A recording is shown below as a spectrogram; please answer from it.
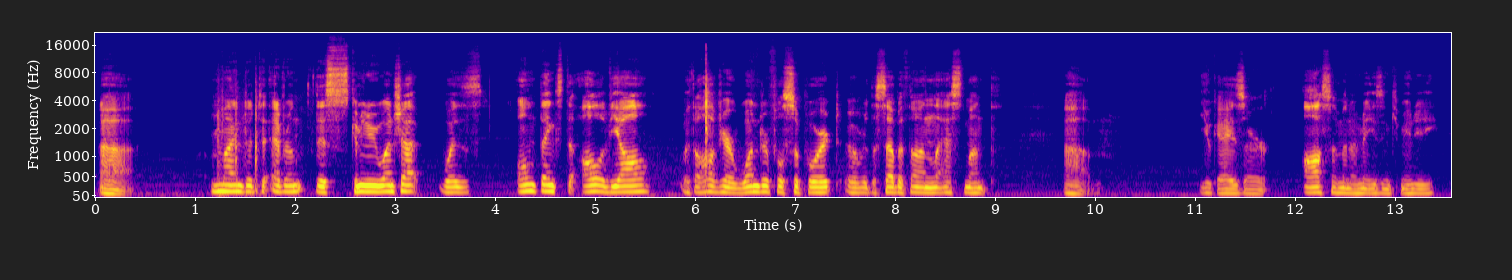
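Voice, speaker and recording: A man's voice: medium pitch, steady tone, normal speed, slight background noise. A man hosting a live stream as game master, thanking players and viewers with frequent fillers. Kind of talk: closing remarks on a live stream.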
